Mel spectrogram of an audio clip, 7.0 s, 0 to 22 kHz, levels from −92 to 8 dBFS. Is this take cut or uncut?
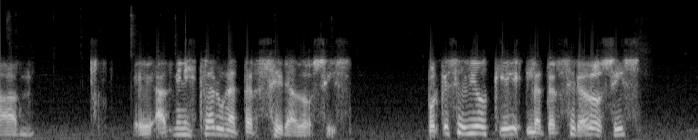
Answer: uncut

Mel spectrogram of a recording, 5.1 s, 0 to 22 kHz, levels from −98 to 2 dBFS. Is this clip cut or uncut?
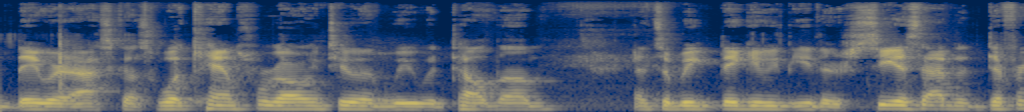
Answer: uncut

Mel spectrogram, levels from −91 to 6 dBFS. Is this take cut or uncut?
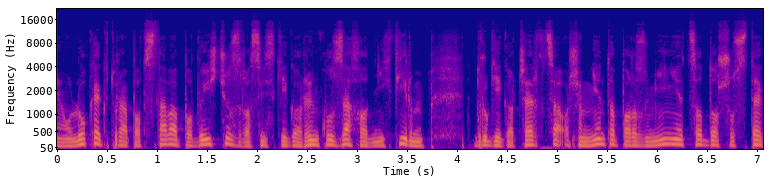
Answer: cut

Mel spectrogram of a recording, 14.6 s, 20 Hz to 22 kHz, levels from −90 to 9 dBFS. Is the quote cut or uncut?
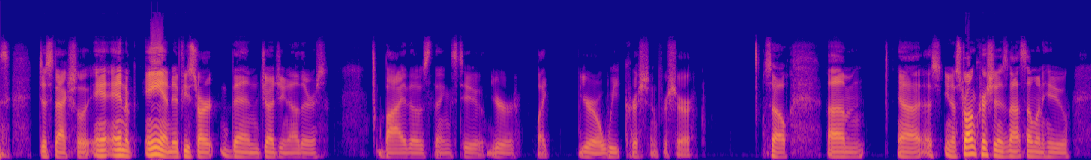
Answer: cut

